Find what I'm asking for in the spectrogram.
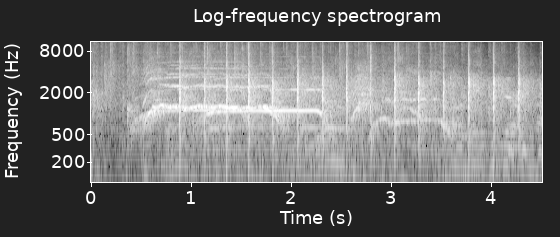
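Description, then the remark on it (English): Steady, evenly spaced claps from an audience voting by applause for a panelist ring out while a long, high sustained voice cheers over them, then a lower drawn-out shout follows as the rhythmic clapping carries on to the end. “So we're going to do it by applause.”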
